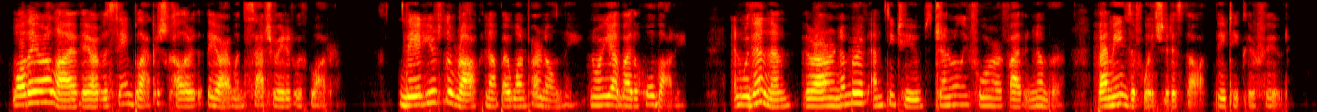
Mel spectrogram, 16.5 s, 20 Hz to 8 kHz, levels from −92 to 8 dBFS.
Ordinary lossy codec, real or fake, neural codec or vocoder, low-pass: AAC, 32 kbps; fake; vocoder, 44.1 kHz, 128 mel bands every 512 samples, BigVGAN v2; 7.2 kHz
